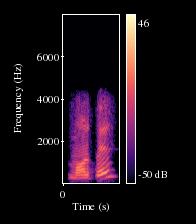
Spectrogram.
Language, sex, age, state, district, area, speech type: Urdu, male, 45-60, Bihar, Gaya, urban, conversation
